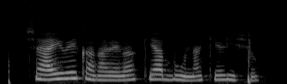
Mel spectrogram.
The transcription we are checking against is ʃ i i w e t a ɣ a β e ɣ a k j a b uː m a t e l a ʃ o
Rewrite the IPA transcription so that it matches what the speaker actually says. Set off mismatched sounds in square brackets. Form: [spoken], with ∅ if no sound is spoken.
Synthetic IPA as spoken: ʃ [a] i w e [k] a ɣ a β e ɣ a k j a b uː [n] a [k] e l [i] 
